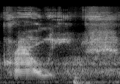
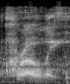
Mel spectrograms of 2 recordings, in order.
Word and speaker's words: Crowley: was really started by a guy named Aleister Crowley or Crowley I think Crowley is probably how most people pronounce it Rowley was considered the most wicked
